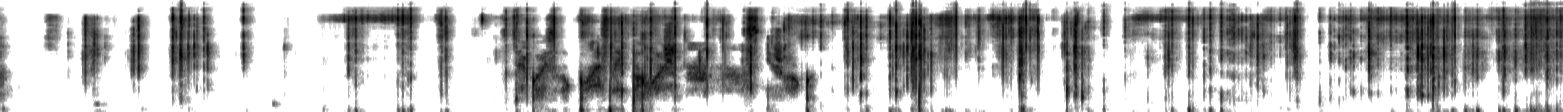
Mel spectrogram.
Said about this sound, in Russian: Чайный пакетик. Почти. А кофейный пакетик три в одном.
